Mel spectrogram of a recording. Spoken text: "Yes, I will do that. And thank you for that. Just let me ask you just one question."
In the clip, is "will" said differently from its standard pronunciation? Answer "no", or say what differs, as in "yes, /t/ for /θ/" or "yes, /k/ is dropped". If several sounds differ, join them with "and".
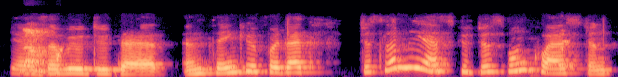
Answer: yes, /w/ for /l/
